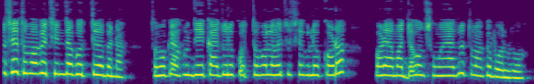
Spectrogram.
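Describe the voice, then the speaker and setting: A middle-aged Bengali wife with an extremely high, childlike cartoon voice. She talks quickly and bossily, nagging and commanding, always suspicious and scheming. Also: steady tone. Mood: irritated, commanding. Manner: nagging, commanding, keeps demanding to be understood. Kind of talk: animated comedy cartoon dialogue.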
